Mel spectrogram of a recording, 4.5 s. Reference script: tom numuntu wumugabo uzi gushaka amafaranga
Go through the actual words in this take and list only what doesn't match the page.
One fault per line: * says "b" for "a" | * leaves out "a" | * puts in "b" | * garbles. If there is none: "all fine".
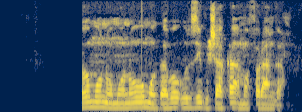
all fine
